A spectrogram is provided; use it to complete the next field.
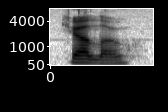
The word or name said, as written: yellow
